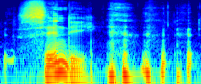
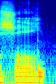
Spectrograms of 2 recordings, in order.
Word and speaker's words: sidhe: with something like that you may have a concept of the she but now you have a concept of the cindy well they're the same thing and i don't know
